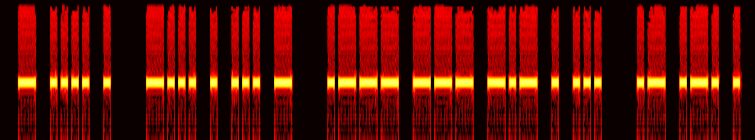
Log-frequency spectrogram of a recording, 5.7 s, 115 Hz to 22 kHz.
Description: Morse code, heard as a keyed tone, about 30 wpm, 1000 Hz. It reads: THE BEST JOKES ARE
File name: qotdfiles / 30wpm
